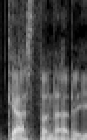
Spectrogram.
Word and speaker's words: Castellaneta: Am I saying his name right? – Castellaneta, yeah, from The Simpsons, yes.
